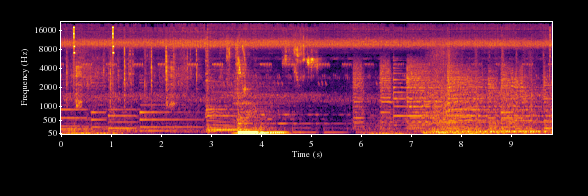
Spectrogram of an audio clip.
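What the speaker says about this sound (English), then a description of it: "And the bugs are attacking" Swarming alien bugs attack a colony in the survival video game Stranded: Alien Dawn, a dense chittering, insect-like drone layered under game music and effects, with heavy low thuds partway through before the buzzing mass resumes.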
